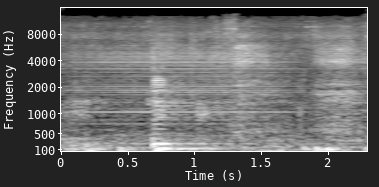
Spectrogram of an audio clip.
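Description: Loose, amplified band gear on a rock stage between songs: one short low note, likely from the bass, about two-thirds of a second in, over a faint steady amplifier buzz.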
